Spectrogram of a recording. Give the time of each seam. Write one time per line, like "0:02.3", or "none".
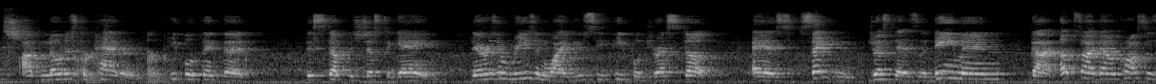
0:01.4
0:08.5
